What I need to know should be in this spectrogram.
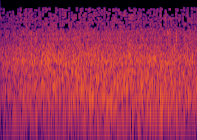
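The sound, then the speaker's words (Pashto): A permanent stream flows down from the mountains in Tani district, Khost province, with an even, continuous rushing hiss of water that holds steady without breaks. “دا د خوست ولایت د تڼیو ولسوالۍ اړوند د نریزي له غرونو بهیدونکي دایمي اوبه دي”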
